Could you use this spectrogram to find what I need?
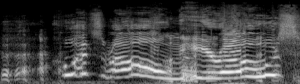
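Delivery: put-on drunk, stumbling voice, very high and loud. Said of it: "stumbles towards you guys".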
